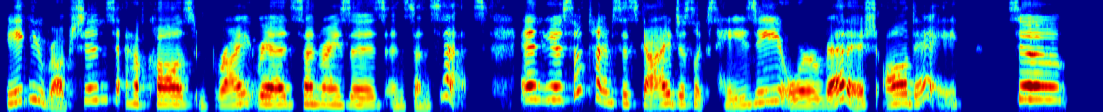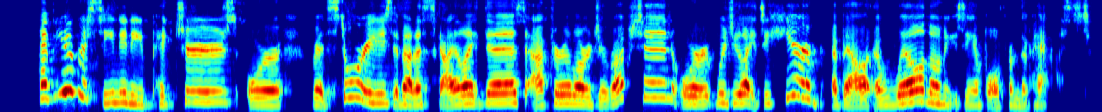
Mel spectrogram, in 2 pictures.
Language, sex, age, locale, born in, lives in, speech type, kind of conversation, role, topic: English, female, 45-49, en-US, United States, United States, read, expert-assistant, expert, Why does the sky appear blue during the day?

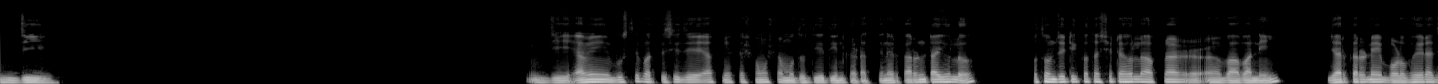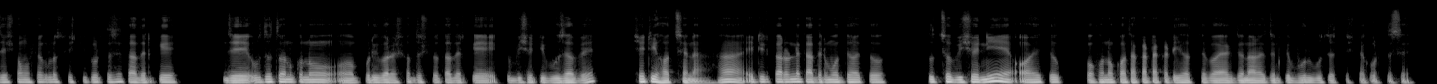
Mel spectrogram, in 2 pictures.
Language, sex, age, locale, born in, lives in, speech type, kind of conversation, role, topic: Bengali, male, 40-44, bn-BD, Bangladesh, Bangladesh, conversation, advice, advisor, আমি কীভাবে বিস্তৃত পরিবারের মতানৈক্য কূটনৈতিকভাবে ও শান্তিপূর্ণভাবে সমাধান করে সম্পর্ক রক্ষা করতে পারি?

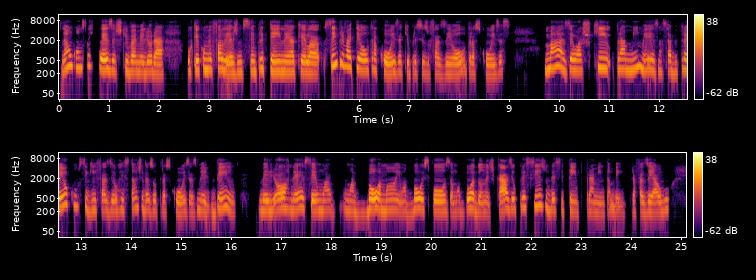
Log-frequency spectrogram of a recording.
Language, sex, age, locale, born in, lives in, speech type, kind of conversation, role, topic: Portuguese, female, 30-34, pt-BR, Brazil, United States, conversation, advice, user, Como posso começar um novo hobby quando sinto medo e preguiça?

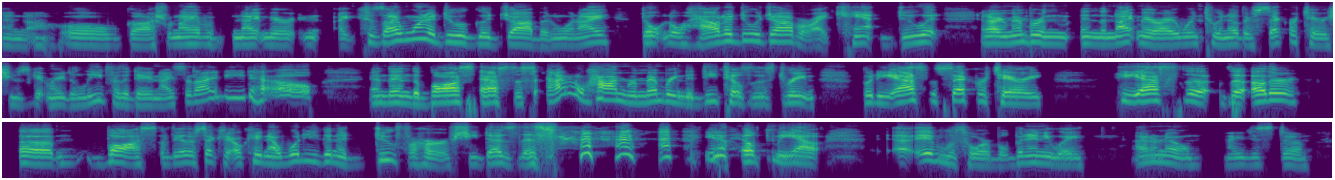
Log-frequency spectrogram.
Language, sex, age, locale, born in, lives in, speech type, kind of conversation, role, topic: English, female, 70-74, en-US, United States, United States, conversation, unstructured, none, Would you rather have a fulfilling job that requires long hours or an easy job that feels unfulfilling?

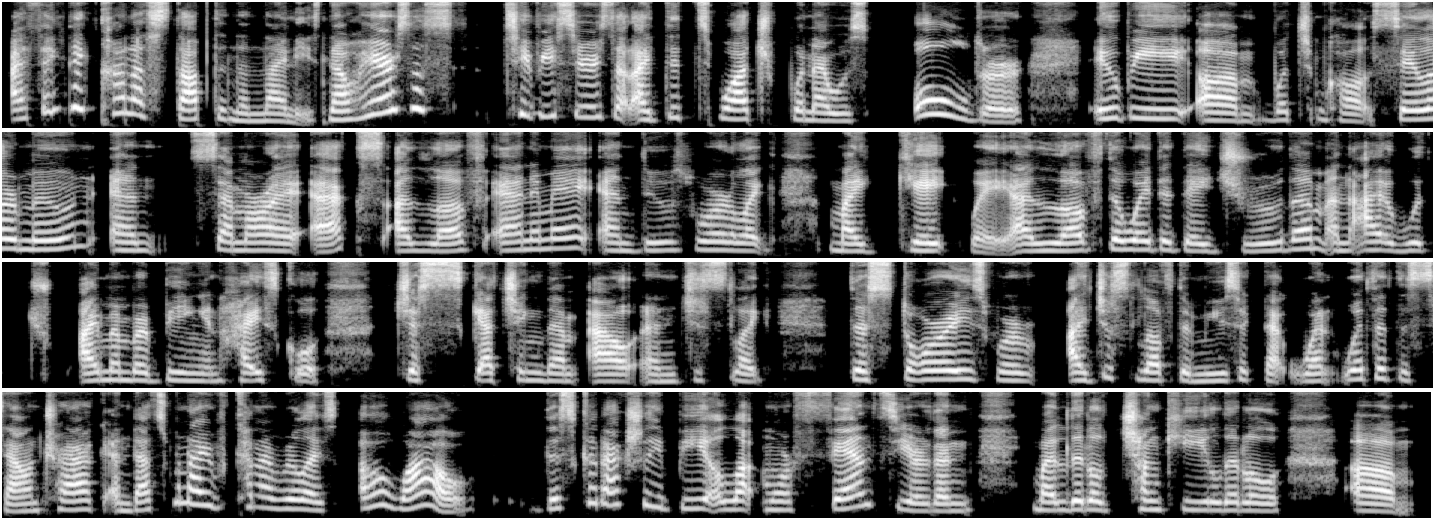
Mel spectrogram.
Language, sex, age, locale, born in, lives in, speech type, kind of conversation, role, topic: English, female, 45-49, en-US, South Korea, United States, conversation, unstructured, none, Which childhood cartoons and characters still hold up for you today, and what makes them timeless?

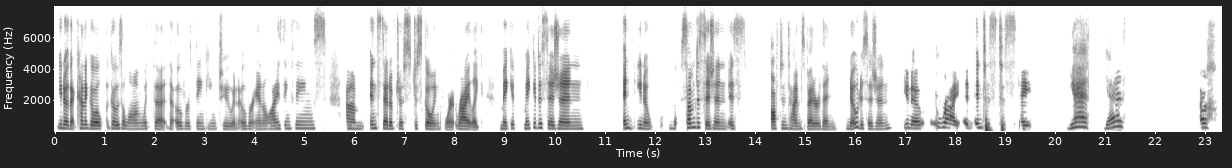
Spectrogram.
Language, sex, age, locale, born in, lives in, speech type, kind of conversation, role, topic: English, female, 35-39, en-US, United States, United States, conversation, podcast, guest, How have your biggest mistakes helped you grow or change your perspective?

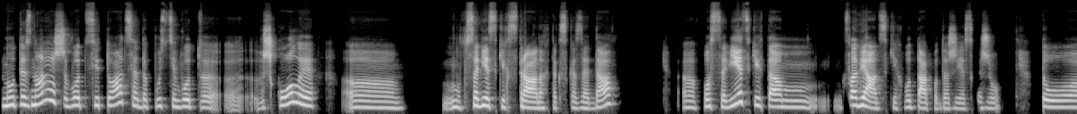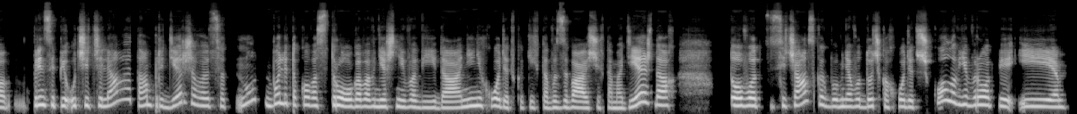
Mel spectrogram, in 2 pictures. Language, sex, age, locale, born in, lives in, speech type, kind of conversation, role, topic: Russian, female, 35-39, ru-RU, Ukraine, Spain, conversation, podcast, guest, Как мода влияет на твою самооценку?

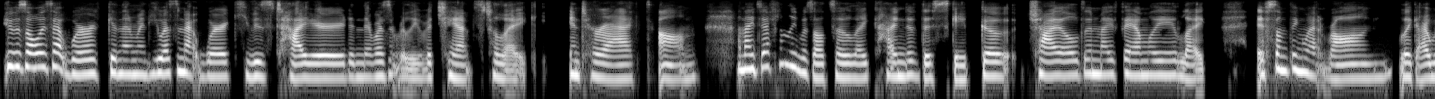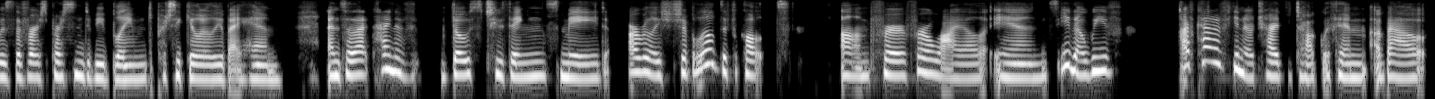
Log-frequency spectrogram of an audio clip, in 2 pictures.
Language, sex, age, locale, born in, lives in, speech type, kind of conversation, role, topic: English, female, 20-24, en-US, United States, United States, conversation, advice, user, How can I handle tension with a difficult family member?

